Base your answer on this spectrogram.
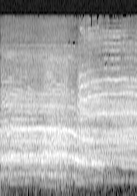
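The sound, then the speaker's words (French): A crowd in a cave howls in pain and terror. Many overlapping wails and shrieks form a loud, unbroken chorus, and some voices slide downward in pitch midway through. “Un concert de hurlements de douleur et de terreur s'éleva.”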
